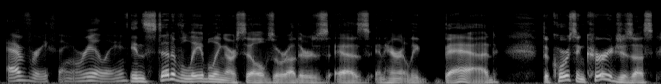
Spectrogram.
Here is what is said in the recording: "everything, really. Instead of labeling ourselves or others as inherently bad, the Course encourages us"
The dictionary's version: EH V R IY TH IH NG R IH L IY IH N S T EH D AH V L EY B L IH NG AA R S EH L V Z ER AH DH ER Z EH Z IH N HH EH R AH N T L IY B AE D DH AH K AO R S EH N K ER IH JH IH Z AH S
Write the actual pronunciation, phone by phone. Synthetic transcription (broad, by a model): EH V R IY TH IH NG R IH L IY IH N S T EH D AH V L EY B L IH NG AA R S EH L V Z ER AH DH ER Z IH Z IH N HH EH R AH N T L IY B AE D DH AH K AO R S EH N K ER IH JH IH Z AH S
